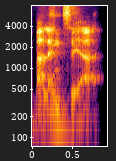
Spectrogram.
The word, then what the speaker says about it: Valencia: Well, V's in Spanish are pronounced like B, so it's actually Valencia.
